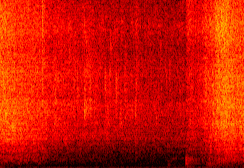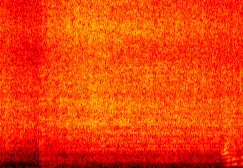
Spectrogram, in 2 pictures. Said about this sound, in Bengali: সেই আলুটা এবার আমি এই তেলের মধ্যেই দিয়ে দেবো।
